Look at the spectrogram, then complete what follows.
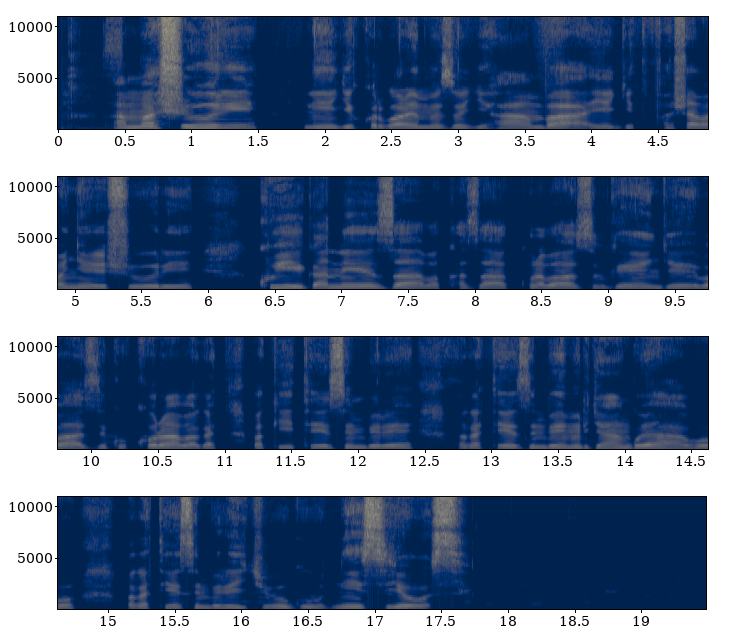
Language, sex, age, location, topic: Kinyarwanda, male, 18-24, Nyagatare, education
